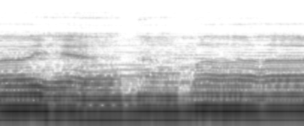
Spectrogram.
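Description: A man chanting a Hindu mantra in one long, held tone that wavers gently in pitch.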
